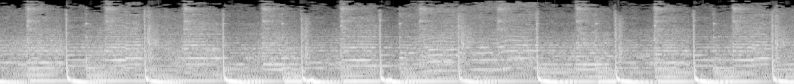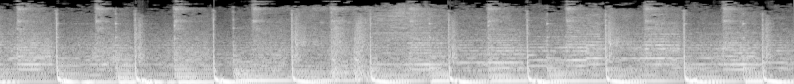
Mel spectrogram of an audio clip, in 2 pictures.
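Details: Loud rhythmic electronic music with a heavy beat plays throughout, and no animal sound comes through.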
